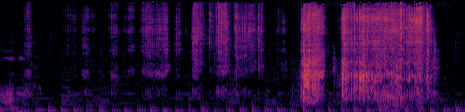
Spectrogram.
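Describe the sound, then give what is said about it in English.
Paper is torn: light rustling and small rips at first, then two long, loud rasping tears near the end. “Uh, that's a very large tear.”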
